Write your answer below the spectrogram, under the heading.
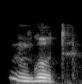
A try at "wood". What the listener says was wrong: Okay, now with the W at the beginning, you're pronouncing a G, saying good. Instead of g, it's wood.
